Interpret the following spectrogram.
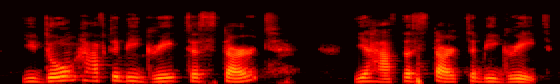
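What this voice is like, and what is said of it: Put-on Trinidadian accent. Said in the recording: “I have to put in his Trinidadian accent. It gives a little bit more, you know, oomph to it.”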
